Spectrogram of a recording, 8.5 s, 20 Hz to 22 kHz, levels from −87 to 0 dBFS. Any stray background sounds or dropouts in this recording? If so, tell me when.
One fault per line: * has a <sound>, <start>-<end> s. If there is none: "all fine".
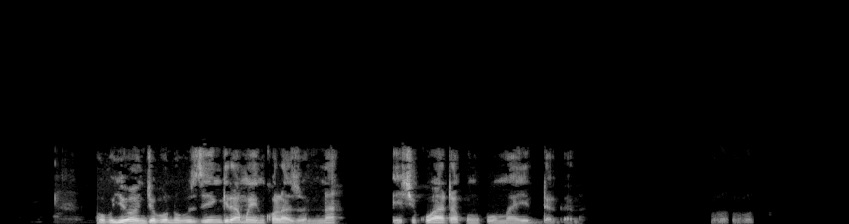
* has a laugh, 7.1-7.5 s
